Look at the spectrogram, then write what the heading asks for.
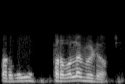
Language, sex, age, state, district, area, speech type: Odia, male, 18-30, Odisha, Balangir, urban, conversation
